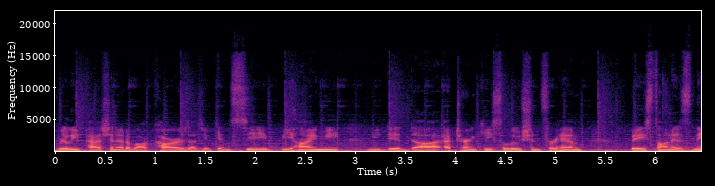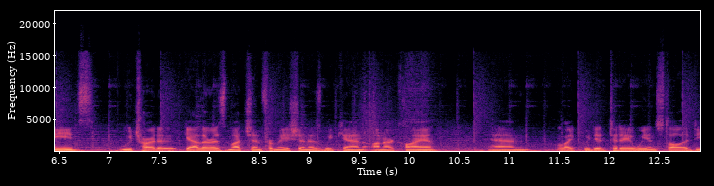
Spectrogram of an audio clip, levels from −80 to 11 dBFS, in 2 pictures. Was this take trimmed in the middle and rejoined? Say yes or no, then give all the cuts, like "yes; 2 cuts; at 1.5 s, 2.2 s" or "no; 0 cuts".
yes; 1 cut; at 0.9 s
